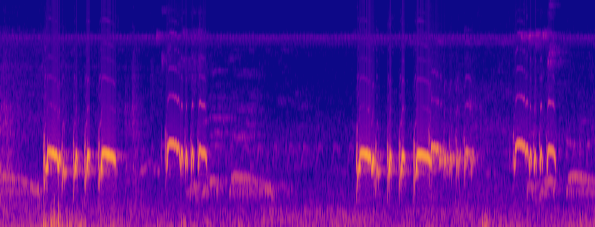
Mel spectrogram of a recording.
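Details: Local and crossbred zebra doves answering each other in clear alternation: clipped staccato notes leading into a rolling coo, repeated in two bursts about four seconds apart, with quieter answering coos in between.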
